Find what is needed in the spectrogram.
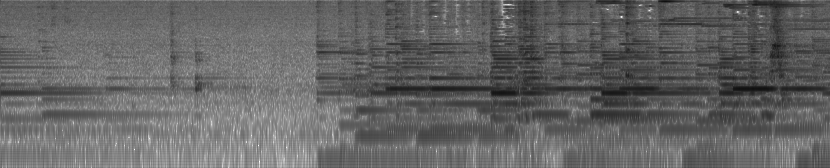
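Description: Small live band playing Brazilian jazz, led by guitar: a guitar chord rings and fades quietly, then about three seconds in the band comes back in louder with bass and a melody line.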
